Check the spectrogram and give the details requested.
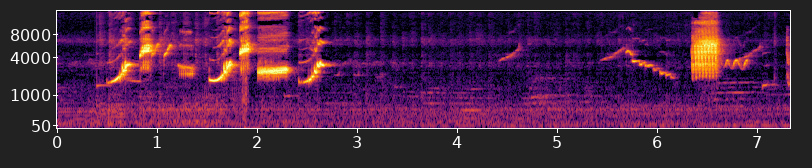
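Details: A rare odd song from a Javan pied starling, intended to set other starlings singing: a quick burst of loud rising whistles and held notes, then quiet with faint descending notes and one harsh rasp.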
